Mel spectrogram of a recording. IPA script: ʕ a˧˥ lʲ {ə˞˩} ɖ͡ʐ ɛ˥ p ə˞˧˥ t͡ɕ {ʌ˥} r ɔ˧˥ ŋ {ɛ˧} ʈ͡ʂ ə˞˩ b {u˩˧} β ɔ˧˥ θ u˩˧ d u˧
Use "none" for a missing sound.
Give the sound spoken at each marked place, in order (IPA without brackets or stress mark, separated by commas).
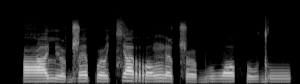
ə˞˩, a˥, ɛ˧, u˧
